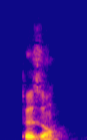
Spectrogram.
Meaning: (verb) present participle of peser; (adjective) heavy; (noun) 1. nightmare, delirium 2. only used in valoir son pesant d'or
- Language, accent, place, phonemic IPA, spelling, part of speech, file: French, France, Lyon, /pə.zɑ̃/, pesant, verb / adjective / noun, LL-Q150 (fra)-pesant.wav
